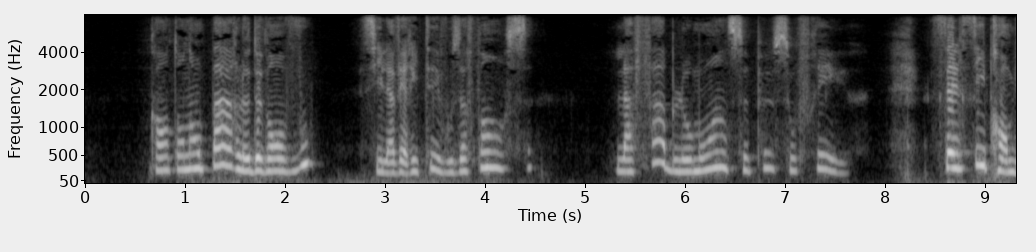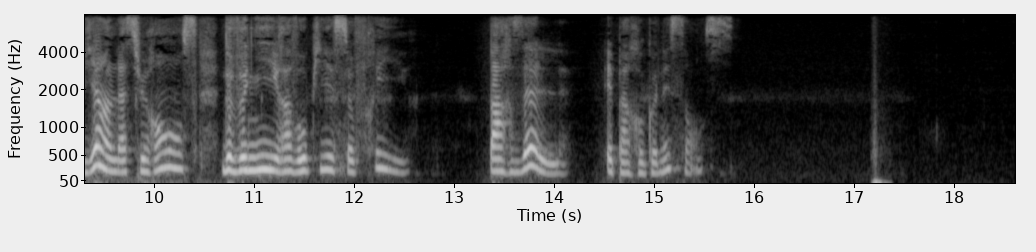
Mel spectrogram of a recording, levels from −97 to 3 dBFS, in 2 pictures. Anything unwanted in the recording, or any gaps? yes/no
yes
